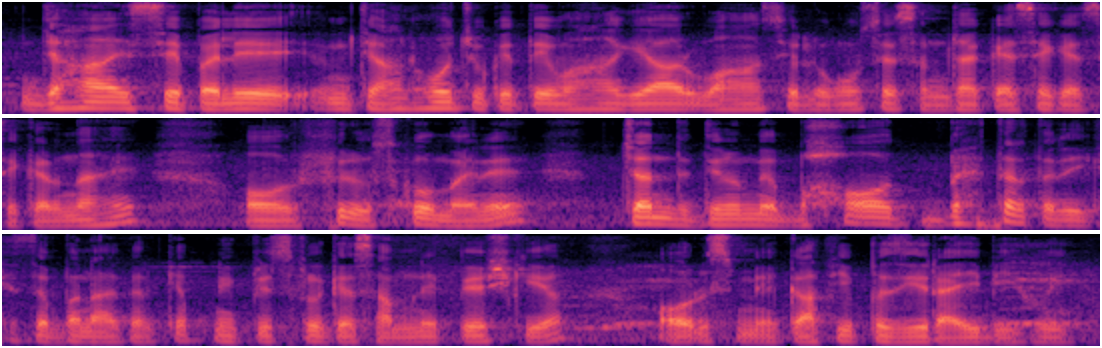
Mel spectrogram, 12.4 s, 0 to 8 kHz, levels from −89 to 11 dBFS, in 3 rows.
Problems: background sounds at intervals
